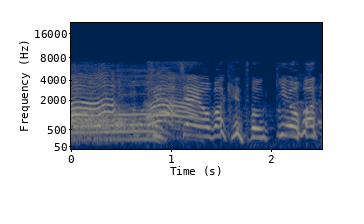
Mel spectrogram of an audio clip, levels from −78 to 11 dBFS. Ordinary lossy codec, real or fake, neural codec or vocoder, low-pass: none; real; none; 7.2 kHz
